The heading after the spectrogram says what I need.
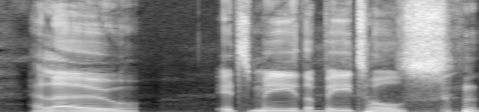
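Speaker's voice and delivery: put-on British accent. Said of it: "My mom loves it".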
